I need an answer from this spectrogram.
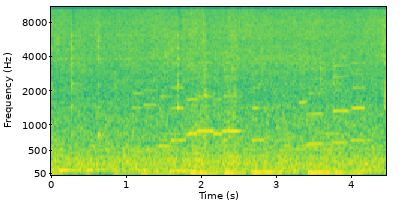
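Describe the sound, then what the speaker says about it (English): Scallops sear in a hot pan with a loud, continuous, close sizzle that stays dense and even throughout, with no voices. "Cook your scallops when they're nicely browned."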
